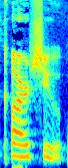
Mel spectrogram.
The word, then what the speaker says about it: Car Shoe: Sounds like you're saying cashew weird. Car Shoe. – No, it's two words. Car Shoe.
